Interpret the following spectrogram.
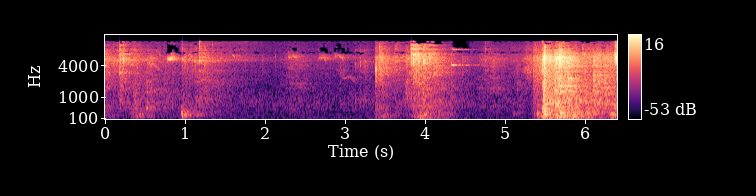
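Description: Handling noise of a full sheet of drywall: a few knocks and scrapes, then a loud thump and scraping near the end as the board is lifted and set against the wall framing.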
